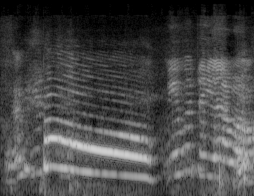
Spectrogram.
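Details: Two-year-old boy at home during an early intervention session; childhood apraxia of speech.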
